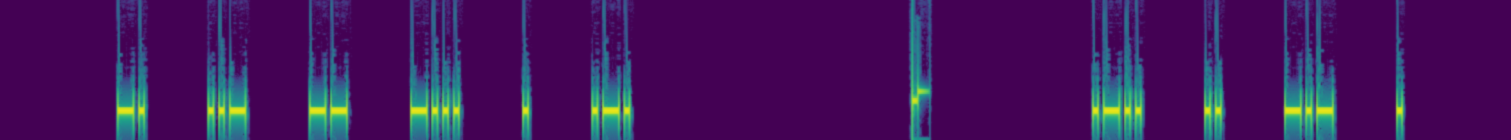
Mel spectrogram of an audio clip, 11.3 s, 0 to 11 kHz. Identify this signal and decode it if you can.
Morse code, heard as a keyed tone, about 30 wpm, spaced as for 14 wpm, 700 Hz. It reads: NUMBER LIKE
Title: 4x Character Spacing - Top 200 Words - 30wpm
